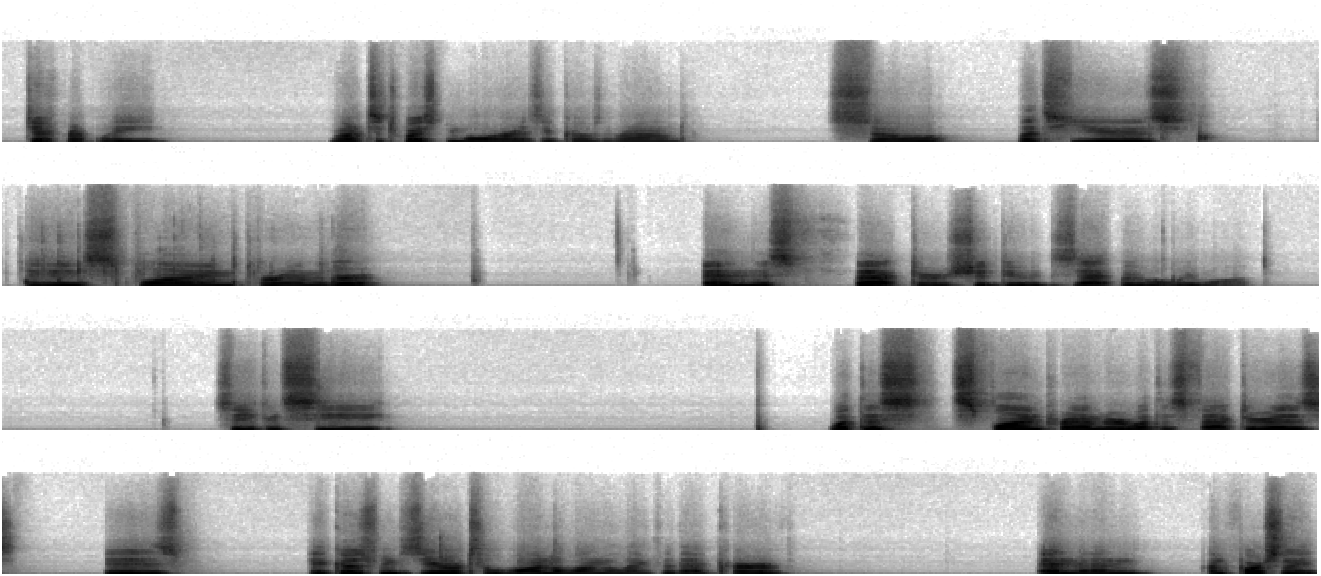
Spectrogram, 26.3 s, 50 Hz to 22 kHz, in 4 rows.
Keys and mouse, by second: 5.7 F3, 9.7-11.4 drag.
